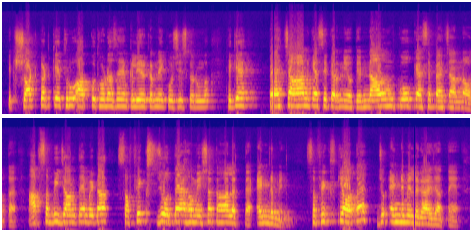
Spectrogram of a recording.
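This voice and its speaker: A man with a very high-pitched voice teaches grammar in an online exam-prep class, speaking with an Indian English accent. He moves between Hindi and English, keeps asking students whether they follow, and slows to a careful, drawn-out pace for each English example sentence. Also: steady tone.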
